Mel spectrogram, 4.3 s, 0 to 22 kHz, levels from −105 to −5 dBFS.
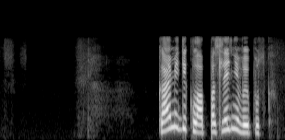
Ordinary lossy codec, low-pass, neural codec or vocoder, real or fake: none; 7.2 kHz; none; real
